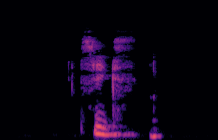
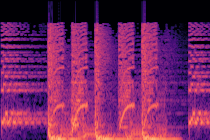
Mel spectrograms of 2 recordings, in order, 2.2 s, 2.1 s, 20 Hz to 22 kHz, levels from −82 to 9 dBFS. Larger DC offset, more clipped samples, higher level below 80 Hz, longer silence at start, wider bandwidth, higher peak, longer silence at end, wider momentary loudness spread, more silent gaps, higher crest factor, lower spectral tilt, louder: neither; second, under 0.1% vs 0.1%; second, -74 dBFS vs -16 dBFS; first, 0.8 s vs 0 s; second, 9.4 kHz vs 12 kHz; second, -14 dBFS vs 0 dBFS; first, 0.55 s vs 0 s; first, 12 LU vs 6 LU; neither; first, 20 dB vs 12 dB; about the same, -4.5 dB/octave vs -3.5 dB/octave; second, -32 LUFS vs -13 LUFS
